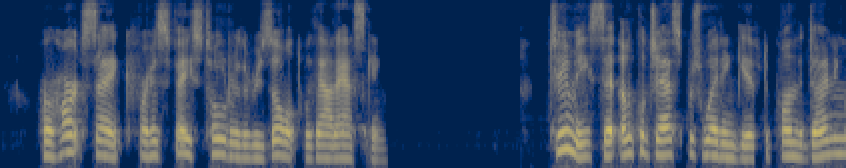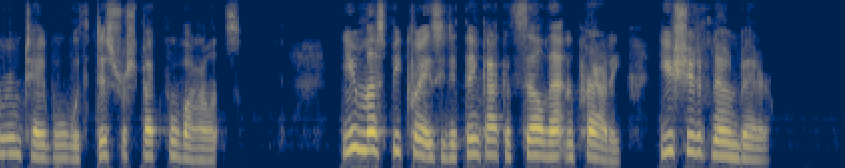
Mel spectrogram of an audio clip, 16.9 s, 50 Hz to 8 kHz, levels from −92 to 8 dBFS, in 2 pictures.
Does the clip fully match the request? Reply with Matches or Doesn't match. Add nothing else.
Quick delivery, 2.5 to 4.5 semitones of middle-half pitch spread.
Doesn't match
